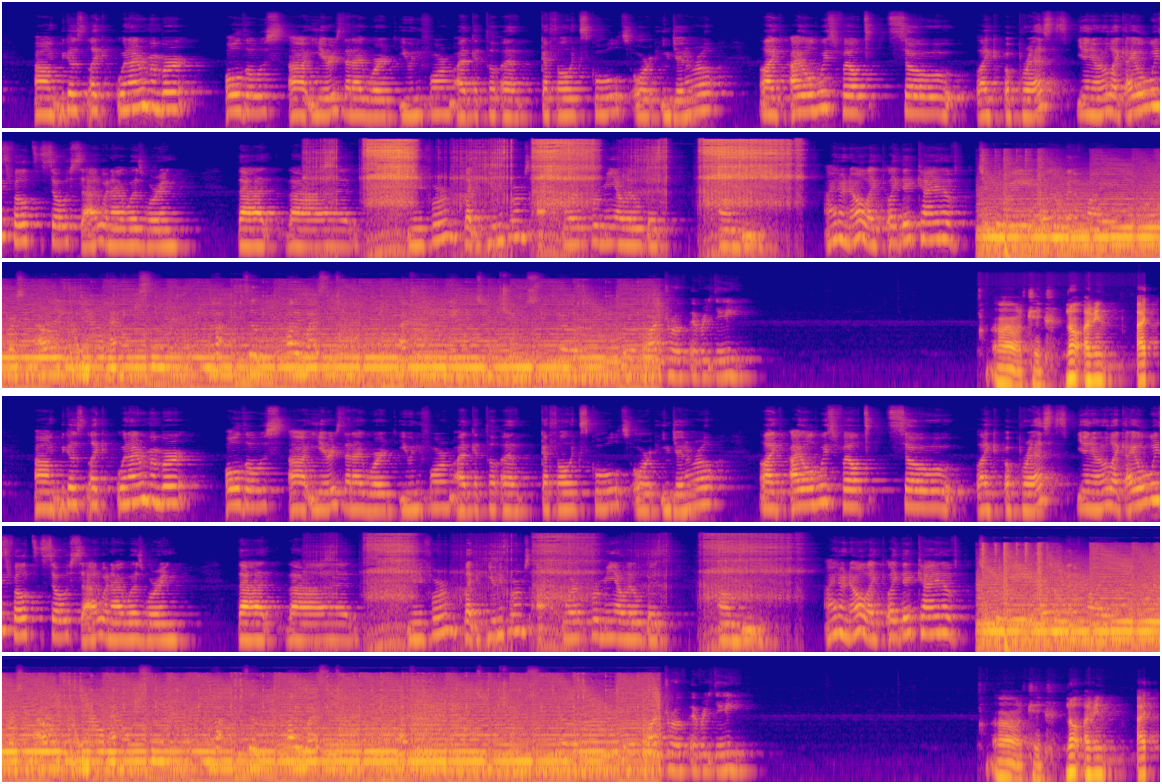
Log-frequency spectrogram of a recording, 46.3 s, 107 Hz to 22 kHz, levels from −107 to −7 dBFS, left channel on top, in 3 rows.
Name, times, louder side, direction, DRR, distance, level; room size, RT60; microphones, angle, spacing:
voice 1, 0.4-2.5 3.0-9.6 10.1-11.6 12.0-12.7 13.0-14.0 14.3-17.8 18.6-20.2 20.8-24.3 25.0-25.7 26.4-30.4 31.0-32.8 33.6-35.8 36.2-38.8 39.1-40.8, right 1 dB, 10° right, 3.2 m, -33 dB
sound 1, 19.4-19.9 20.2-21.0 21.3-22.2 22.5-24.3 24.7-26.1, left 13 dB, 70° left, 1.2 m, -30 dB
sound 2, 28.4-39.7, right 1 dB, 55° right, 2.0 m, -24 dB
voice 2, 44.0-46.1, left 3 dB, 50° left, 1.2 m, -26 dB
29.0 x 21.5 x 8.6 m
head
